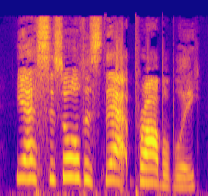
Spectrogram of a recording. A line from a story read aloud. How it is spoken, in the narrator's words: said Fosdick, laughing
